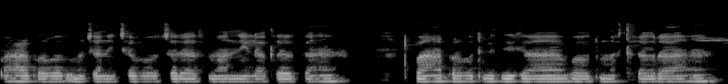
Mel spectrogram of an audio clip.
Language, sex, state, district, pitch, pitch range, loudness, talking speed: Hindi, male, Bihar, Jamui, 130 Hz, 130-135 Hz, -27 LUFS, 190 wpm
